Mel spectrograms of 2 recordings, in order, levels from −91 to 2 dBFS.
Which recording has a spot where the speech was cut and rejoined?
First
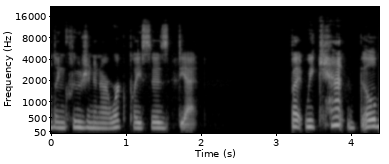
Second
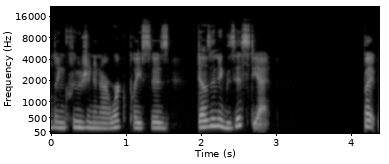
first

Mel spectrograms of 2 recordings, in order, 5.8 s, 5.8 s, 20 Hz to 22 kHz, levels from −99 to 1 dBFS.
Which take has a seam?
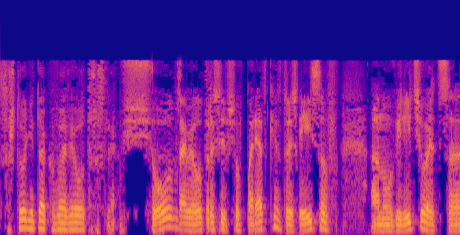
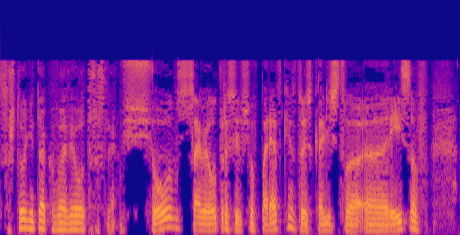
first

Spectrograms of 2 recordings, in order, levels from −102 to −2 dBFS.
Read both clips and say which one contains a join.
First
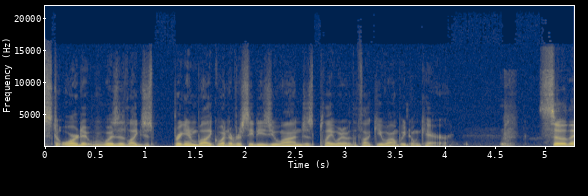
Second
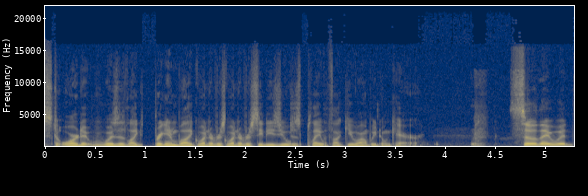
second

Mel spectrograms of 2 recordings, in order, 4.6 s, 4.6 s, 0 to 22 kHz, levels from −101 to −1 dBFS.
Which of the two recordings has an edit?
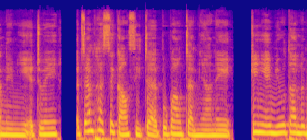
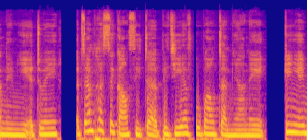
first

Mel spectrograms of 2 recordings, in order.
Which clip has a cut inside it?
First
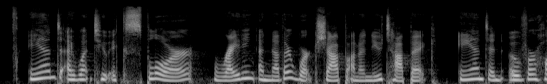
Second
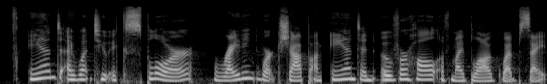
second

